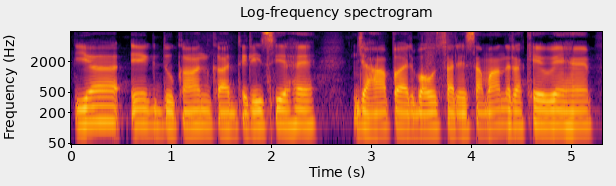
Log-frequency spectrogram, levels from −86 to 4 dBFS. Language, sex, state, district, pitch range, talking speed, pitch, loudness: Hindi, male, Jharkhand, Ranchi, 105-115 Hz, 160 wpm, 110 Hz, -14 LUFS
